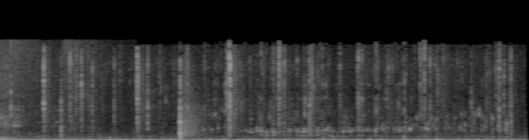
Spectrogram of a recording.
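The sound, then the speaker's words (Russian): Tea pours steadily into a cup for several seconds, a continuous trickle with small splashy clicks, over a low background rumble and no talking, by a fireplace. “Наливаю.”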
